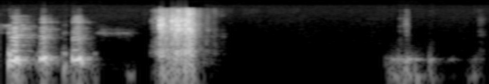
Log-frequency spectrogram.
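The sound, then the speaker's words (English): A deck of cards being shuffled: a few quick papery flicks, then one short, dense riffle burst, followed by faint soft handling sounds. “I'll just do one more shuffle. I'm not very great at shuffling.”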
